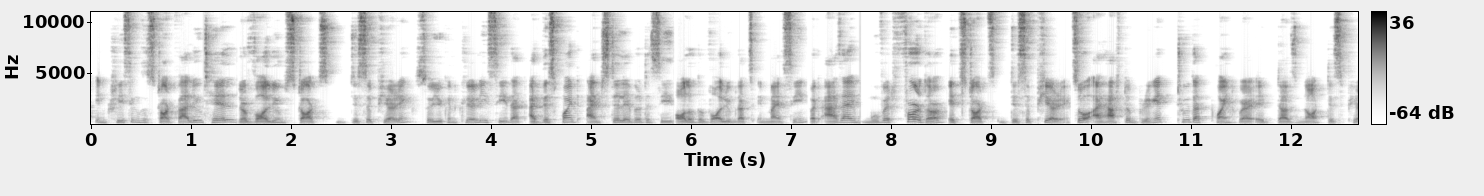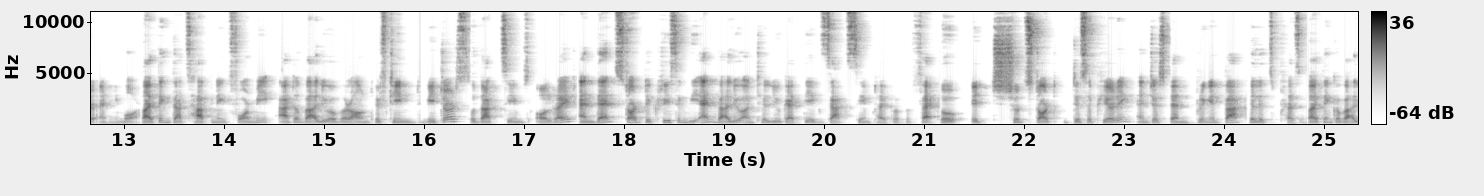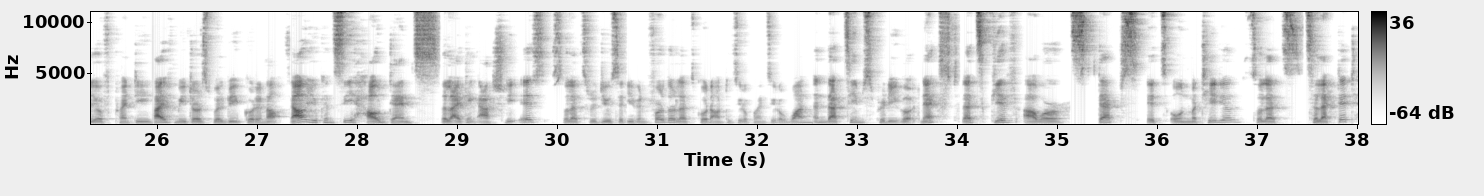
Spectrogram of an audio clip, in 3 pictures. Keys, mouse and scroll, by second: 0.0-17.5 drag, 17.8-26.7 drag, 29.6-30.2 scroll up 1, 30.2 scroll up 1, 30.2-31.9 drag, 34.4 click.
